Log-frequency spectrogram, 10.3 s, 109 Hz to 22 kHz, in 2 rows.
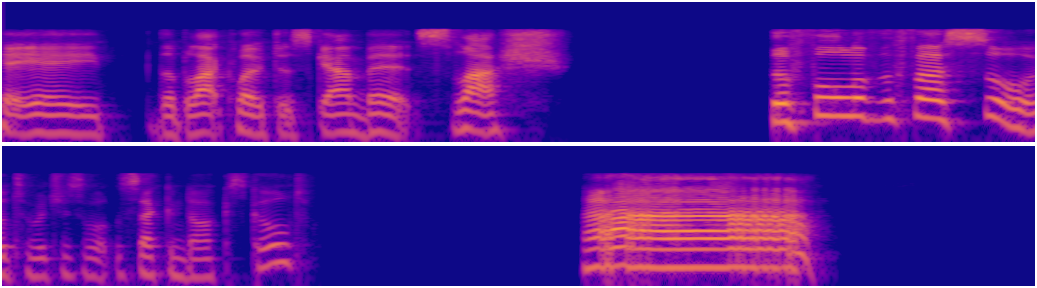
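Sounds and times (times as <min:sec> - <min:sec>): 
speech: 0:00.0 - 0:02.8, 0:03.8 - 0:06.8, 0:08.0 - 0:09.3
person screaming: 0:08.1 - 0:09.3.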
